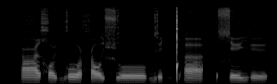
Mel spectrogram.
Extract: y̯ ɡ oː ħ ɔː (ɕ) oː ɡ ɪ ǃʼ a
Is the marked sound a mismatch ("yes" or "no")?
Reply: no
